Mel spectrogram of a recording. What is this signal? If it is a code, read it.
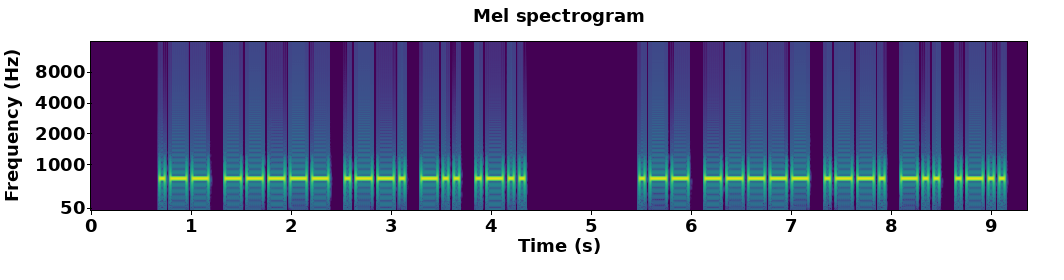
Morse code, heard as a keyed tone, about 22 wpm, 700 Hz. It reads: W0PDL W0PDL
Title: USA Call Signs - 5 Characters - Repeated 3x - 22wpm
